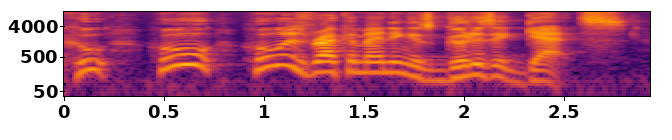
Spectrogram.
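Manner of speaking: high-pitched incredulous questioning; mock-bewildered, voice jumping up high; baffled. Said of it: "I'm just like".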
